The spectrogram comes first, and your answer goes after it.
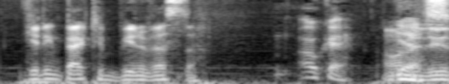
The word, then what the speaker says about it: Buena Vista: Buena Vista. Buena. Yeah, Buena. Putting the accent. You're putting the accent on the wrong syllable.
